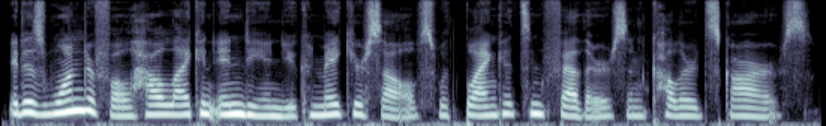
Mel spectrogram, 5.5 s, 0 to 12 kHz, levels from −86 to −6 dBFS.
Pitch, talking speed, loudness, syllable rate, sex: 215 Hz, 195 wpm, -17 LUFS, 5.2 syllables/s, female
